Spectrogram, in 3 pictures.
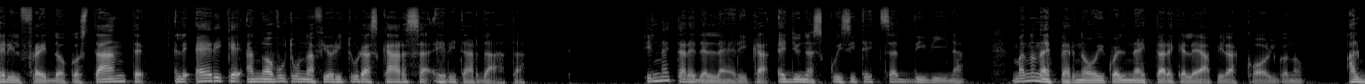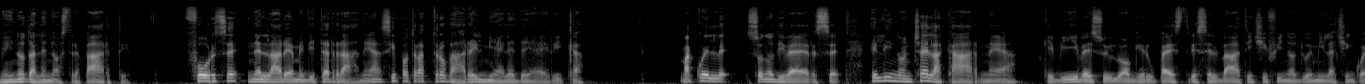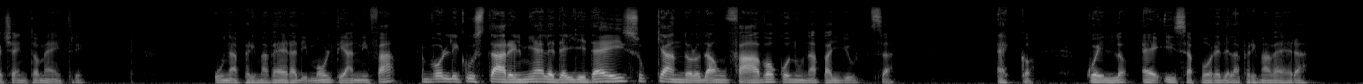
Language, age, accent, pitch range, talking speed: Italian, 50-69, native, 90-115 Hz, 135 wpm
